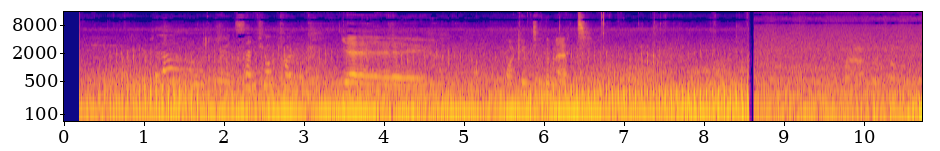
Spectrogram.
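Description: Steady low rumble of outdoor city noise, with people talking over it. The sound cuts out for an instant near the end.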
